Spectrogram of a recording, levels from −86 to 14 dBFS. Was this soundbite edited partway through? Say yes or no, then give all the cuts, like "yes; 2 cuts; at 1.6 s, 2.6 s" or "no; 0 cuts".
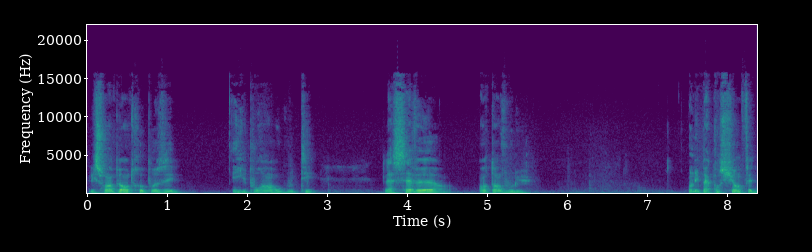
no; 0 cuts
